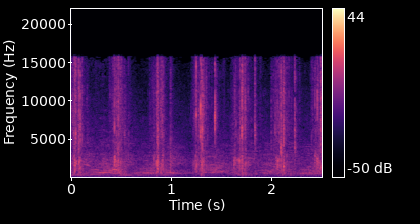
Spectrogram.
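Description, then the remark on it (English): A large protest crowd at dusk, at the front line of the protest, shouts and chants together, a dense wall of raised voices with repeated rhythmic cries rising over the continuous roar, loud throughout. “Time to get everything down to the final stop on the supply chain, the front line of the protest.”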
